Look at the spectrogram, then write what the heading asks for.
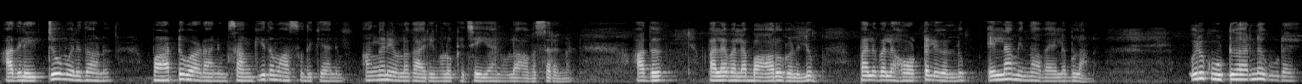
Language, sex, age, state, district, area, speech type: Malayalam, female, 30-45, Kerala, Thrissur, urban, spontaneous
